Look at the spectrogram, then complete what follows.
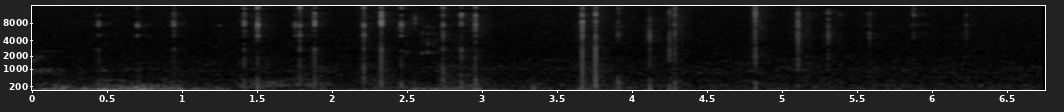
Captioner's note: tapping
